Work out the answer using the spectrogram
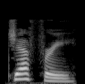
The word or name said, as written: Jeffry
